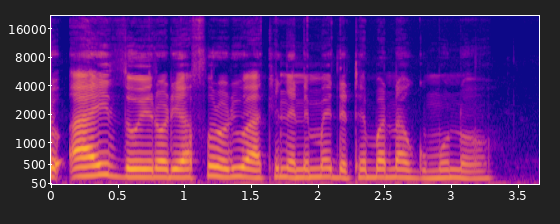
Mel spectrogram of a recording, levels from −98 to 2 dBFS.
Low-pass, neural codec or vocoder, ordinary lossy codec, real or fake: none; none; none; real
